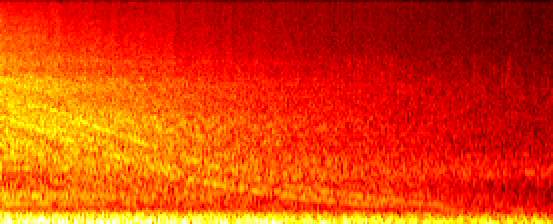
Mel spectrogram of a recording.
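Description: Closing moments of a trance track: a synthesized sweep falls steadily in pitch over a low drone as the music fades out.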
